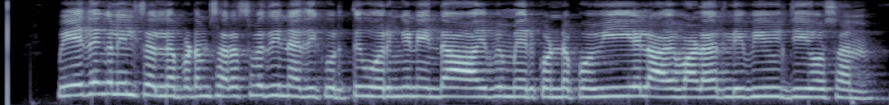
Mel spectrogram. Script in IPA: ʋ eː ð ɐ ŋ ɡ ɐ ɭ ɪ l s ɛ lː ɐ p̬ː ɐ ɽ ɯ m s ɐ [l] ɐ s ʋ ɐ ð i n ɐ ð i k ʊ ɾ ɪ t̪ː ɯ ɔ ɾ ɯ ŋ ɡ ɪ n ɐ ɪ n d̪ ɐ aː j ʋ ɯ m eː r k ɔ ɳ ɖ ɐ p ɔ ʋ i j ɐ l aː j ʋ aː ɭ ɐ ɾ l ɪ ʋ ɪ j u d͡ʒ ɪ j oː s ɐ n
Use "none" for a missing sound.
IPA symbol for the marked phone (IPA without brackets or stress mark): ɾ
